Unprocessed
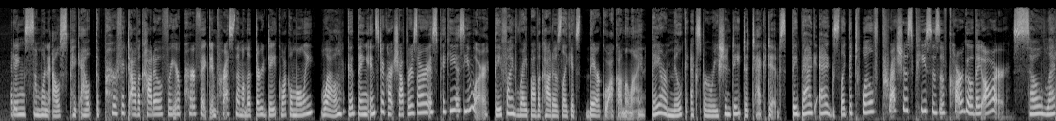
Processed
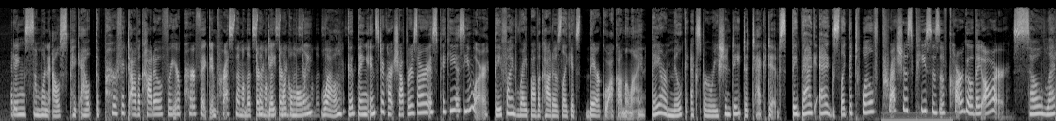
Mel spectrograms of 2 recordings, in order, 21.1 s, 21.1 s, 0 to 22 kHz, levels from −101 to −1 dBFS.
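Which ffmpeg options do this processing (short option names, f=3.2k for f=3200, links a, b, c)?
-filter_complex "[0:a]asplit=2[a][b];[b]afade=t=in:st=4.59:d=0.01,afade=t=out:st=5.34:d=0.01,aecho=0:1:460|920|1380|1840|2300:0.841395|0.294488|0.103071|0.0360748|0.0126262[c];[a][c]amix=inputs=2:normalize=0,asettb=1/sr,asplit=3[d][e][f];[d]atrim=end=15.534[g];[e]atrim=start=15.53:end=16.96,asetpts=PTS-STARTPTS,afade=t=in:d=0.004:c=qsin,afade=t=out:st=1.426:d=0.004:c=qsin,highshelf=f=3.9k:g=7.5[h];[f]atrim=start=16.956[i];[g][h]acrossfade=d=0.004:c1=hsin:c2=qsin[j];[j][i]acrossfade=d=0.004:c1=qsin:c2=hsin,asettb=1/sr,asplit=3[k][l][m];[k]atrim=end=17.624[n];[l]atrim=start=17.62:end=19.06,asetpts=PTS-STARTPTS,afade=t=in:d=0.004:c=qsin,afade=t=out:st=1.436:d=0.004:c=qsin,aeval=exprs='val(0)+0.00794*(sin(2*PI*50*n/s)+sin(2*PI*2*50*n/s)/2+sin(2*PI*3*50*n/s)/3+sin(2*PI*4*50*n/s)/4+sin(2*PI*5*50*n/s)/5)':c=same[o];[m]atrim=start=19.056[p];[n][o]acrossfade=d=0.004:c1=hsin:c2=qsin[q];[q][p]acrossfade=d=0.004:c1=qsin:c2=hsin"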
